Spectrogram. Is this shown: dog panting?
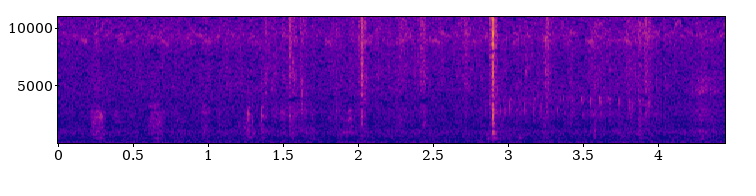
yes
